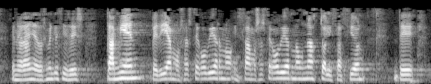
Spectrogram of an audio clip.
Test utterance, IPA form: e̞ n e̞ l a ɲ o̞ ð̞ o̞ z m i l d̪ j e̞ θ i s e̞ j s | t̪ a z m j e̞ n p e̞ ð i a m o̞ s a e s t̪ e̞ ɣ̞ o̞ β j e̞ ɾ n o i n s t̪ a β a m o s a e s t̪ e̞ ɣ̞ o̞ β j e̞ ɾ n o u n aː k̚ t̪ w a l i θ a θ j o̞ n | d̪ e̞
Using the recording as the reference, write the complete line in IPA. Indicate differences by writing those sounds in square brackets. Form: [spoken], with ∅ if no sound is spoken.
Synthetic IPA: e̞ n e̞ l a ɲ o̞ ð̞ o̞ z m i l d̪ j e̞ θ i s e̞ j s | t̪ a [∅] m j e̞ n p e̞ ð i a m o̞ s a e s t̪ e̞ ɣ̞ o̞ β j e̞ ɾ n o i n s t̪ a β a m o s a e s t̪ e̞ ɣ̞ o̞ β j e̞ ɾ n o u n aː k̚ t̪ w a l i θ a θ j o̞ n | d̪ e̞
